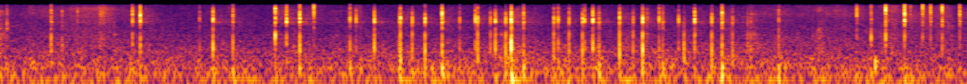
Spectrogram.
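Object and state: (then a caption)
Brown chicken egg tapped and scratched with nails. Long red nails tap and scratch a single thin-shelled brown chicken egg held in the hands. Quiet, bright, sharp clicks arrive in quick irregular bursts over a soft scratchy hiss. Each tap dies away instantly, with almost no low end.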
